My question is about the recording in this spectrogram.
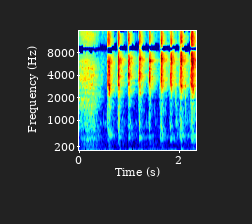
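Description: Insect picture cards being shuffled around in a bowl: a quick run of light rustling clicks, about six a second, as the next card is drawn.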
